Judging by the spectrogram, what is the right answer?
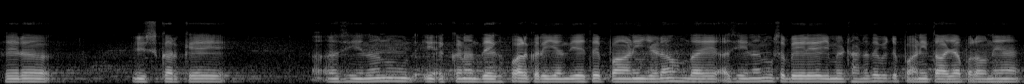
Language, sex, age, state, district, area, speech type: Punjabi, male, 30-45, Punjab, Fatehgarh Sahib, rural, spontaneous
